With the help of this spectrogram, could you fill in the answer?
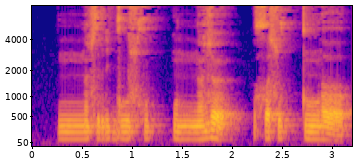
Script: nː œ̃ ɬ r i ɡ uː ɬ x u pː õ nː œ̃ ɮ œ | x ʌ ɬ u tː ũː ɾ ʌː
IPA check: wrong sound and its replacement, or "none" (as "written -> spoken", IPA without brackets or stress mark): õ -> ũ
